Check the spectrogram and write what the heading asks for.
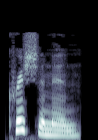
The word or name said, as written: krischnan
